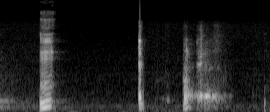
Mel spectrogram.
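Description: A man coughs several times in quick, uneven bursts, the last one drawn out and raspy, then a faint short cough trails off. Close and fairly loud, with no talking.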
